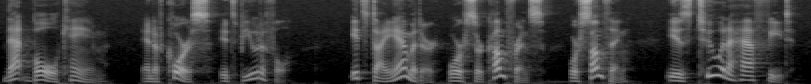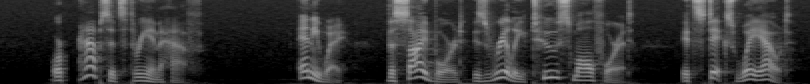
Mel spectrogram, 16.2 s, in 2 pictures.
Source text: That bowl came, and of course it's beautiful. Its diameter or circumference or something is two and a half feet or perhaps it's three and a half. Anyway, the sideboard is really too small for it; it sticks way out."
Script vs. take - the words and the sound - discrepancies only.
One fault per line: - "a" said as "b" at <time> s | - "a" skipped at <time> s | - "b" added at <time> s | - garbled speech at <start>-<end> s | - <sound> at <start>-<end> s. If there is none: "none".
- dropout at 8.8-8.9 s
